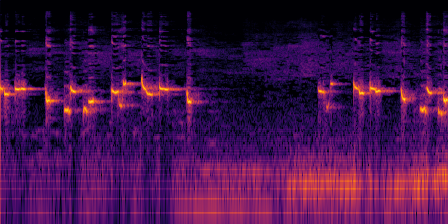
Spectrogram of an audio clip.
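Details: Straw-headed bulbul, locally cucak rowo, a rare bird celebrated for its unusual song, produces a long bubbling run of whistled notes, pauses for over a second, then resumes with another lively warbled series.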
